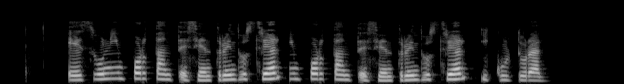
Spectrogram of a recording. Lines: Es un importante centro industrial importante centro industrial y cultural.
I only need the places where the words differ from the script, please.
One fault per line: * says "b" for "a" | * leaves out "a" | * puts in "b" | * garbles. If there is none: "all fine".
all fine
